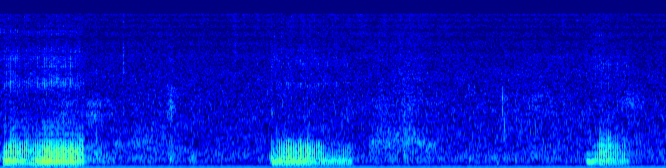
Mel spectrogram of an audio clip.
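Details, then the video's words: French Bulldog snoring in its sleep with its eyes open; three low, rasping, harmonic snores, each close to a second long, come roughly every three seconds, with a quiet breathy hush between them. "French Bulldog: Brandon snoring"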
